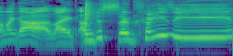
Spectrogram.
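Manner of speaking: slow giggly laughing voice, crazy and drawn out. Criticizing someone who came on laughing after doing something shocking, imitating someone giggling. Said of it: "you're coming here laughing, giggling".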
